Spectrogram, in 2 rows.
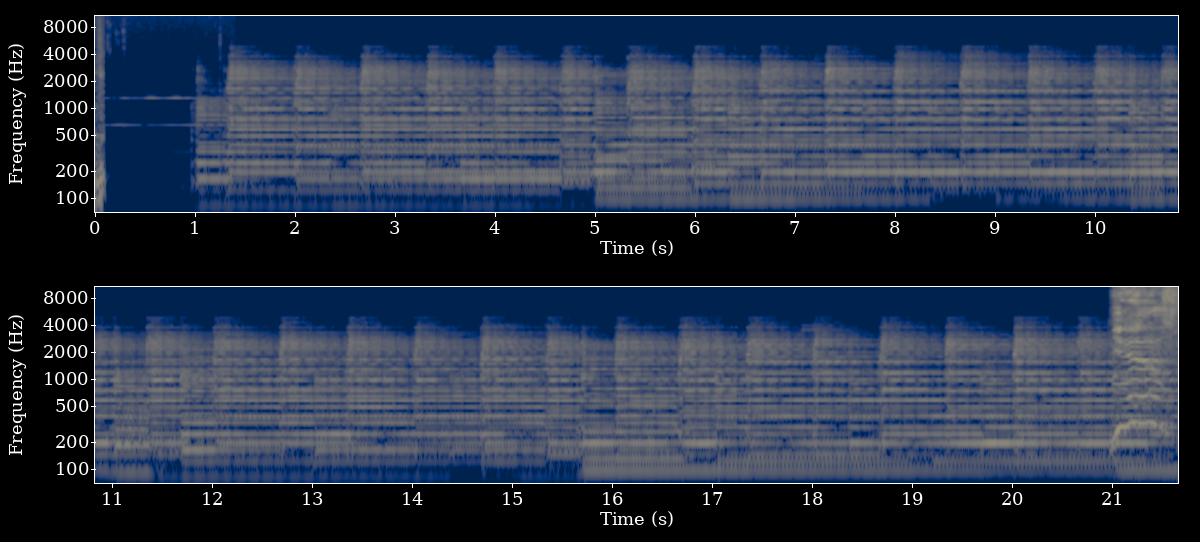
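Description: A band's rock single from its third album, released in September 2005, plays on its own, with heavily distorted electric guitars over a steady, driving beat at an even loudness throughout, after a brief quiet start.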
